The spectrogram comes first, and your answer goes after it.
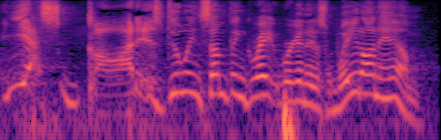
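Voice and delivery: high, mock-triumphant cheer; excited relief. Brothers realising God is at work, excited relief.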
